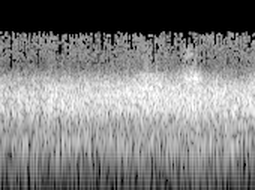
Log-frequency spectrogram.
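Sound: airplane engine in flight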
